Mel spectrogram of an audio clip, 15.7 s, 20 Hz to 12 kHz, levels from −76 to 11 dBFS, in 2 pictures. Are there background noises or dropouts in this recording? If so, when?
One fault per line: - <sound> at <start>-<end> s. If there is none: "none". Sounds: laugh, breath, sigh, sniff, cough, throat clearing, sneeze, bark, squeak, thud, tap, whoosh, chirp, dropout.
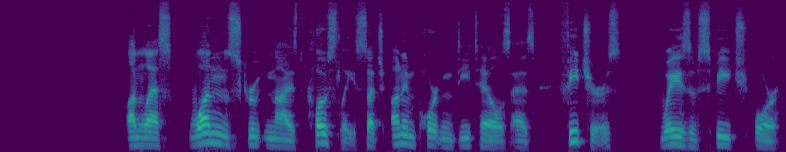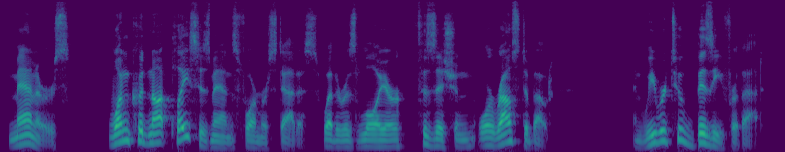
none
